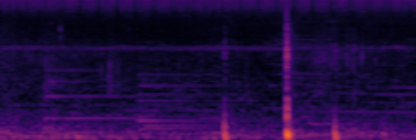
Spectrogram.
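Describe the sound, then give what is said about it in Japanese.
Fireworks burst, three or four muffled booms arriving at irregular intervals over a low, steady background rumble, with no voices present. “スバル、先輩を花火が見やすいところまでは連れて行けなかったけど、こうやって一緒に見れてすっごい嬉しいっす”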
